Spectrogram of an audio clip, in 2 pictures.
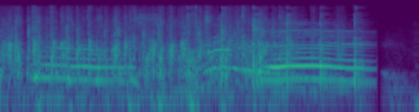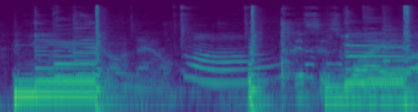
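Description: People clapping and exclaiming, with quick sharp claps and excited voices. A short lull comes just under three seconds in, then plucked-string music with strummed notes takes over.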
